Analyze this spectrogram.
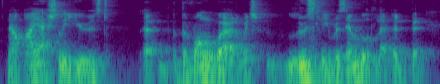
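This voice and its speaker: A man talks at a moderate pace and a fairly low pitch with ordinary pitch variation, over noticeable background noise. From Sri Lanka. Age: 20s. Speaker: podcast host. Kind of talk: solo monologue podcast. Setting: recorded while in Sri Lanka. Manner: reflective, conversational.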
